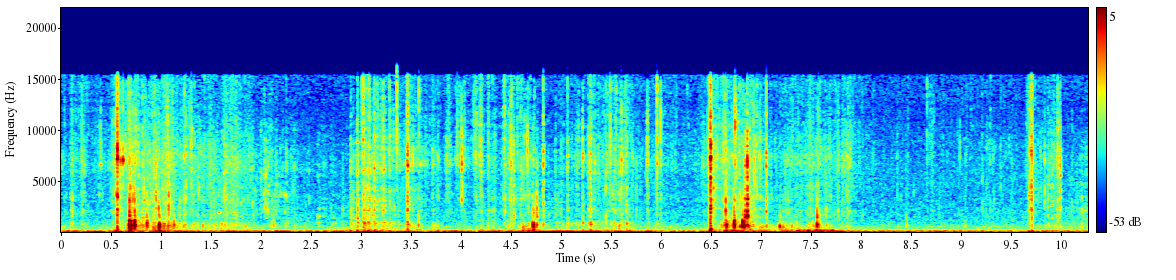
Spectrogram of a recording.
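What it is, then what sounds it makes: Bar soap being shaved. A solid orange bar soap, partly carved and held in hand, is shaved with a utility knife blade. Short, sharp scraping crackles stand out over a steady low hum, with the strongest clusters near the start and just past the middle.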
